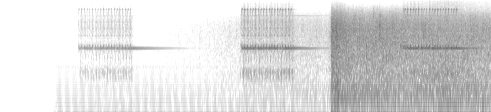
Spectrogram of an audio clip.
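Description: An old telephone's bell ringing in repeated bursts about a second long, three of them, unanswered. Partway through, heavy rain comes in suddenly and loudly, and the ringing carries on through it.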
